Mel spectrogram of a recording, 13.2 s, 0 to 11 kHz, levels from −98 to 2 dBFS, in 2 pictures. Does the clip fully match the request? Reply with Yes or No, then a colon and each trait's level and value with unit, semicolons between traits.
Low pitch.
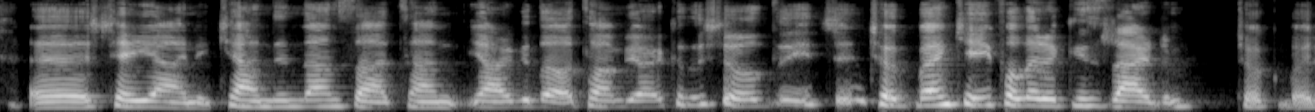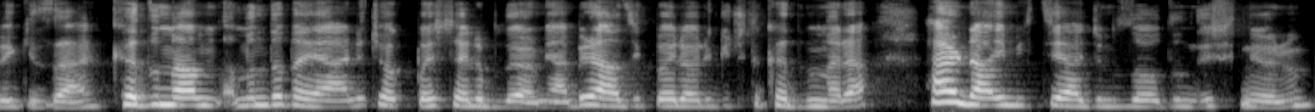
No: high, 195 Hz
